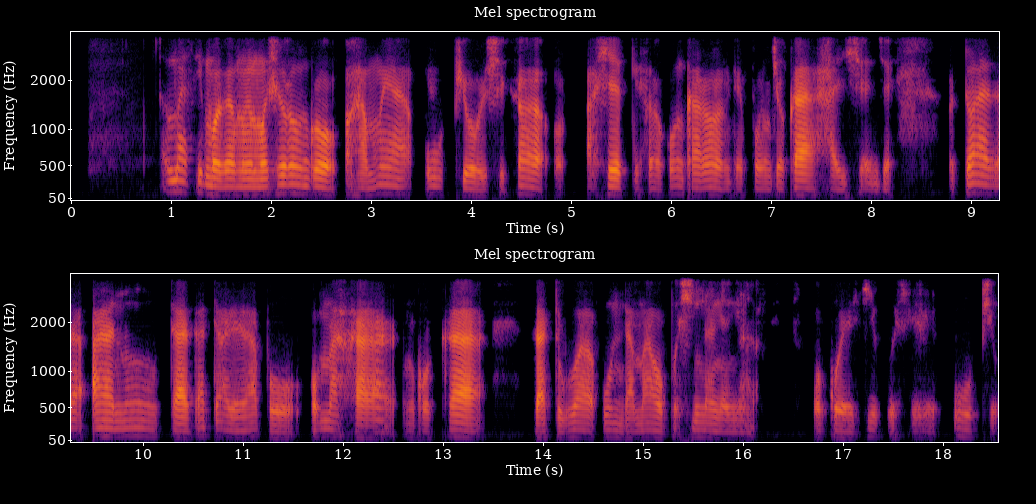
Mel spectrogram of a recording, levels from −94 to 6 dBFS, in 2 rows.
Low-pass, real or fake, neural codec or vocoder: 3.6 kHz; fake; codec, 16 kHz, 4 kbps, FunCodec, trained on LibriTTS, 50 frames a second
